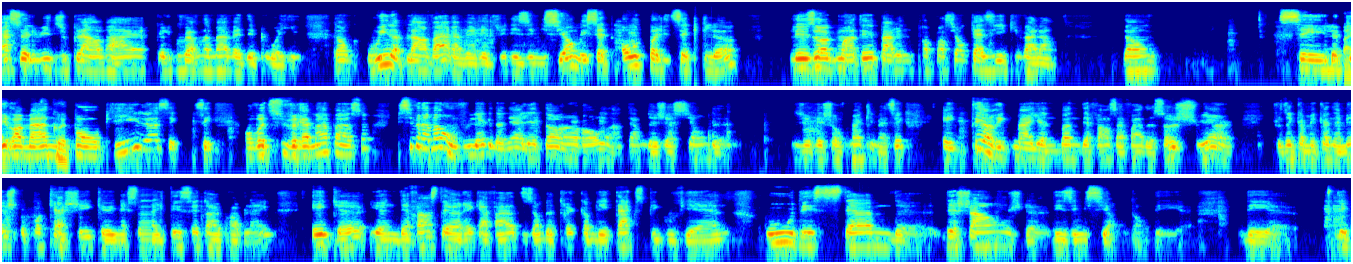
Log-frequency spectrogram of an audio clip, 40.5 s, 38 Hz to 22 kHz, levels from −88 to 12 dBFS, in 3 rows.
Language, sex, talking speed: French, male, 175 wpm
